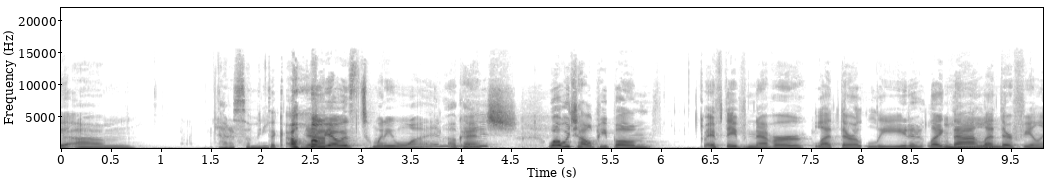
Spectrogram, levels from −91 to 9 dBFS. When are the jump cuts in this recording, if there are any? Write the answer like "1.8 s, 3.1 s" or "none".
1.7 s, 2.1 s, 2.6 s, 5.1 s, 6.4 s, 7.5 s, 8.0 s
